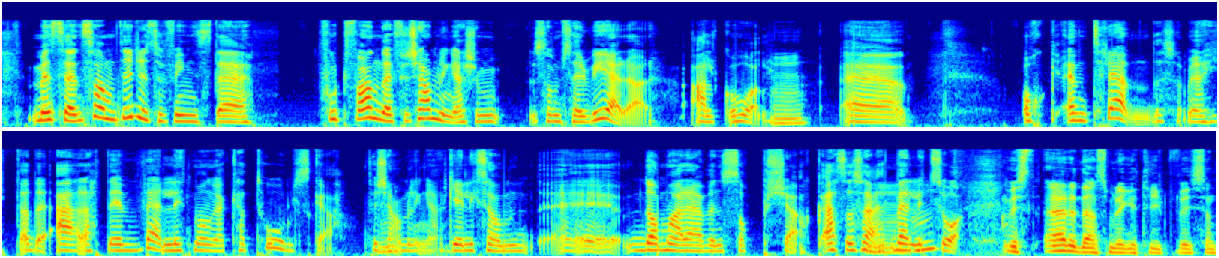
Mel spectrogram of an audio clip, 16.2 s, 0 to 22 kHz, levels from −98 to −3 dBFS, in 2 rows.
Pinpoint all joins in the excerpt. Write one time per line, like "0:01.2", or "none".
0:11.1
0:14.8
